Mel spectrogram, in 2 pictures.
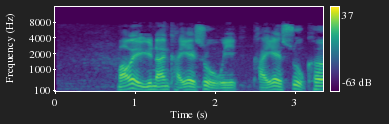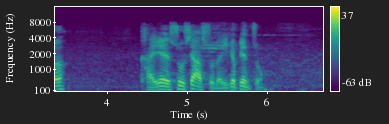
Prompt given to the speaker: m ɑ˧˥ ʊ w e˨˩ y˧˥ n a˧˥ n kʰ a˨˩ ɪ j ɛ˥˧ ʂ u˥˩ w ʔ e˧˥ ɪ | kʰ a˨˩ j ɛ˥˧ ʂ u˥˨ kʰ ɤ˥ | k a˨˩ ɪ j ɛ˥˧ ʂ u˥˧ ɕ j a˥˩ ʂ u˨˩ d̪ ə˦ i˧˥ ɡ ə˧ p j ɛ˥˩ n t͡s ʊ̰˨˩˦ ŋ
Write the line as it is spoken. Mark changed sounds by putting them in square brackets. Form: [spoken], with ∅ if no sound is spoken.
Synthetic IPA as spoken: m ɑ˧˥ ʊ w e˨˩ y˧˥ n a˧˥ n kʰ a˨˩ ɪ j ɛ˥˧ ʂ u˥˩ w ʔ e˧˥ ɪ | kʰ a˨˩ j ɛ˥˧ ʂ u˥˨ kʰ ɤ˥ | [kʰ] a˨˩ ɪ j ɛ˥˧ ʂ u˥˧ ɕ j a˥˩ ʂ u˨˩ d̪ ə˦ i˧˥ ɡ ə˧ p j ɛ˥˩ n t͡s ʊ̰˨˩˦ ŋ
